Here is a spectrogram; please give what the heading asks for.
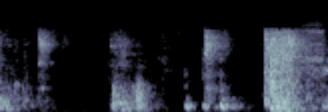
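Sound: door being closed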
